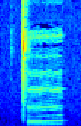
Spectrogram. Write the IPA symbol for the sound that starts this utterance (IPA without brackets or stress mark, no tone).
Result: tʼ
